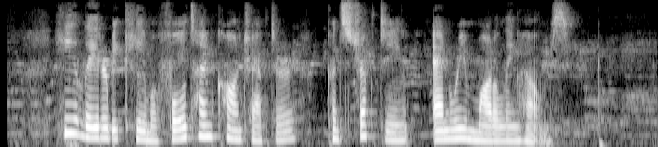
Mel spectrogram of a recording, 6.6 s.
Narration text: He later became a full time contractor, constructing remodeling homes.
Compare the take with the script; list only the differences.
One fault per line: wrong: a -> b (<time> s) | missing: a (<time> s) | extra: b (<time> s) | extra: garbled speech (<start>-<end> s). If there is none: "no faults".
extra: and (4.3 s)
